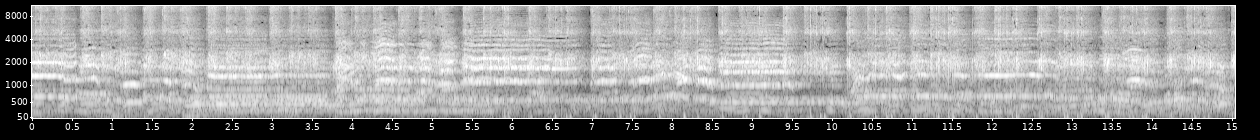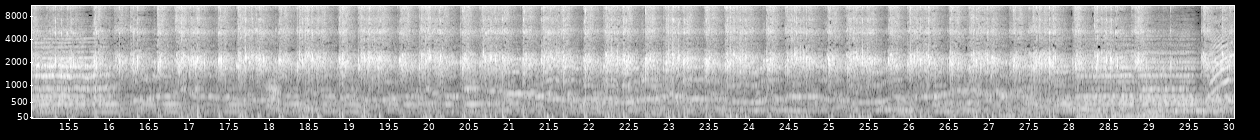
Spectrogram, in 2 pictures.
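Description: A woman sings a folk song into a microphone while other voices join in, over a steady tapping or clapping beat. About halfway through the singing thickens and a second woman takes over the lead.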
